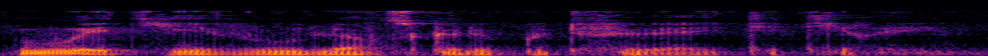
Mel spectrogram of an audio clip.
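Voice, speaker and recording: An actor playing a gruff, weary, relentless police detective in 1950s radio mystery style, questioning with menacing, mock-fatherly insistence. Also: very deep voice, expressive, brisk, warm tone, heavily acted. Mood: stern, pressing. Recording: dull vintage radio drama recording.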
